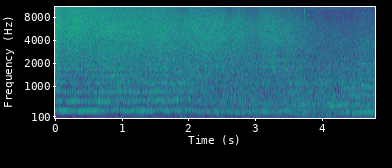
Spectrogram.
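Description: Racing cars' turbocharged V8 engines running at high revs out of sight around the circuit, a continuous high engine note that wavers slightly up and down.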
